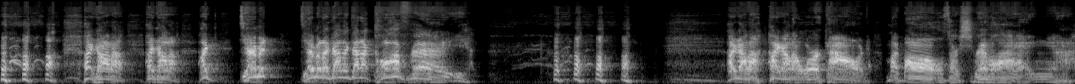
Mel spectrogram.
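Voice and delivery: slow with big swoops. Doing an impression after a chat viewer asks for one: Vince impression. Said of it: "I'm giving you Vince impressions".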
